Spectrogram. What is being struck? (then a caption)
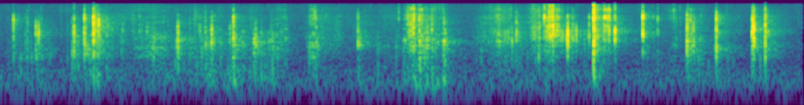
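Plastic instant cold pack pouch. A white plastic instant cold pack pouch is folded and handled while fingers crinkle and scratch it. The result is a fast, bright run of sharp crinkling crackles and scratches, with little low end and quick, brief peaks.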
